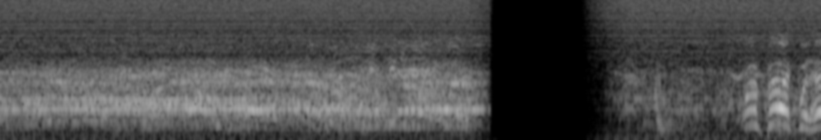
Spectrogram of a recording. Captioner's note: crowd cheering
